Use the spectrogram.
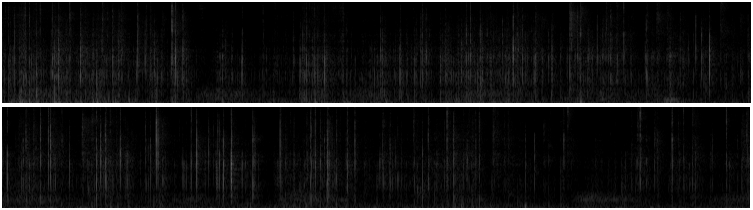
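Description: A thin plastic bag of cotton wool is scratched with long nails and crumpled in the hand, recorded close up. Dense, bright crinkling and scratching crackles continuously for the whole clip, with sharp, short crisp peaks rising above a steady rustle and little low end.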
